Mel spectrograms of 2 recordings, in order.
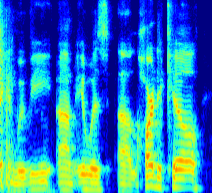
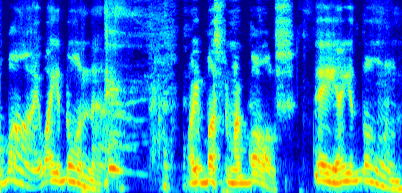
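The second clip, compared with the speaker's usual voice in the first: put-on sleazy New York wise guy, swooping pitch; 5 semitones higher than usual. Showing off a new character they're working on, sleazy New York guy voice. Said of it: "it's a new character I'm working on".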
